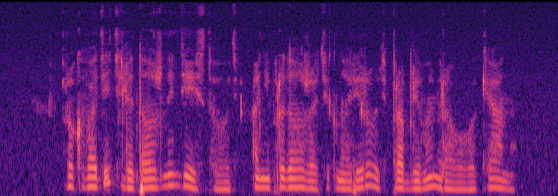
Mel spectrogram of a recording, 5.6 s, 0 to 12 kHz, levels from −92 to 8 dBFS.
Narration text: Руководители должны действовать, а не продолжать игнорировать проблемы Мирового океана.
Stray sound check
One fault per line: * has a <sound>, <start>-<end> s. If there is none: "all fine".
all fine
